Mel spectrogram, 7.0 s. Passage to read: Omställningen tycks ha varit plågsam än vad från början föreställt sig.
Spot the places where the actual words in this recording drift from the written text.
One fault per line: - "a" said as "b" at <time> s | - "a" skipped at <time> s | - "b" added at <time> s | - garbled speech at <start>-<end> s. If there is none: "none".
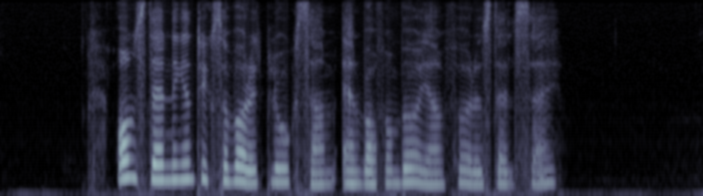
none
